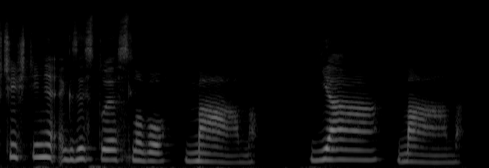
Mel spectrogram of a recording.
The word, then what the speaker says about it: mám: Takže například v češtině existuje slovo mám. Já mám. Je tam jedna slabika, jeden vokál. A mám.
